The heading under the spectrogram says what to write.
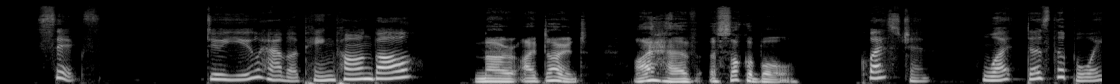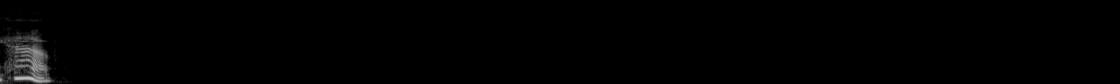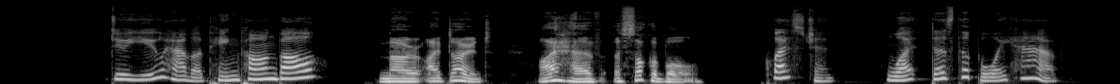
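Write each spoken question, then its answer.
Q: What does the boy have?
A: A soccer ball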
